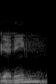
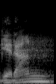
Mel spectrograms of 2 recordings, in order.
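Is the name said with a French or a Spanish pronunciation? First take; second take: Spanish; French. First: The name is said with Spanish pronunciation. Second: The name is said with French pronunciation. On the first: "pero todos le decimos Guerin" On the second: "pero es en francés, es Guerin"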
